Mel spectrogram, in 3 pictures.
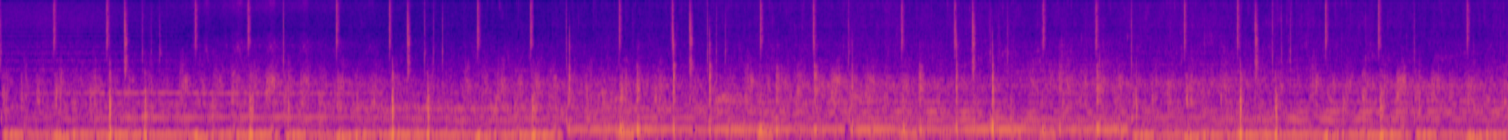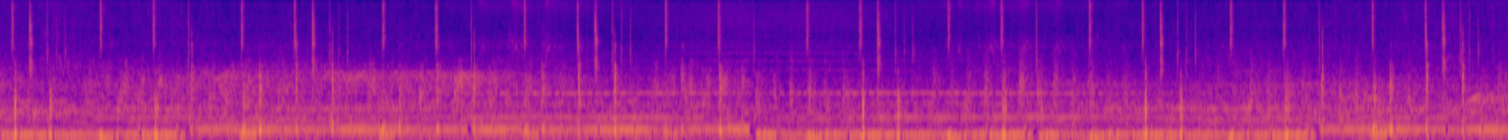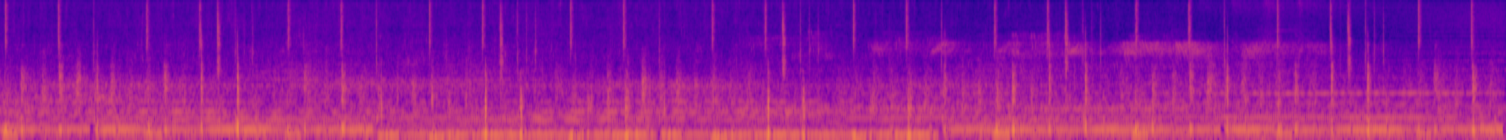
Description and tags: CHILLOUT LOOP
Low fi beat with drone + birds & waterstream fx
stream, chillwave, calm, soft, chillout, birds, beat, spacey, waterfall, atmospheric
